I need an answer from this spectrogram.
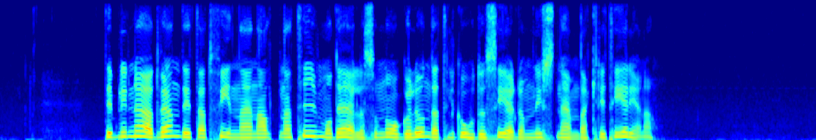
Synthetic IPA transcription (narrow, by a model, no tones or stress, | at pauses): d̪̥ɛblɪɳøːd̪vɛnd̪ɪɡt̪at̪fɪnːaɛnalt̪æɳat̪ʰiːvmʊd̪ɛlːsɔmnoːɡʊlɵnd̪at̪ʰɪlɡuːd̪əseːɖɔmnʏsnɛmd̪akʰɾɪt̪ʰeːɾɪə̰ɳa̰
